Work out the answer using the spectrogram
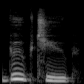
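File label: "boob tube", British English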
